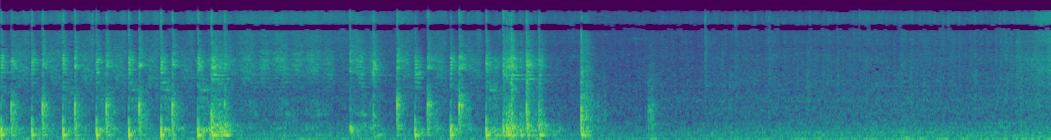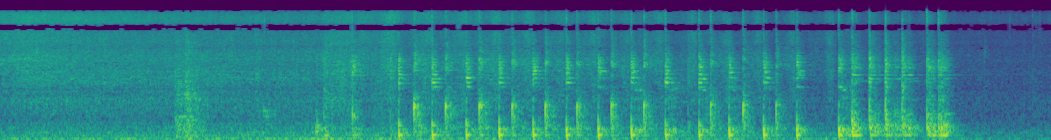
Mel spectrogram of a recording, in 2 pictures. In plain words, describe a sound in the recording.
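A metal spatula scrapes and clatters rapidly against a wok.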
